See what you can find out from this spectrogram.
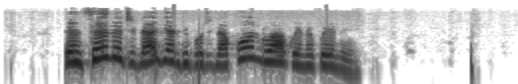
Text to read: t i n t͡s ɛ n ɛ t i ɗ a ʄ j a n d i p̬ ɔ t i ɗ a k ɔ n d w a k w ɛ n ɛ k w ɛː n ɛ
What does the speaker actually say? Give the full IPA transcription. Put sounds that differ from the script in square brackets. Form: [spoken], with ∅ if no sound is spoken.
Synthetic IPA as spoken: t [ɛ] n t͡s ɛ n ɛ t i ɗ a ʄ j a n d i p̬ ɔ t i ɗ a k ɔ n d w a k w ɛ n ɛ k w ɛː n ɛ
